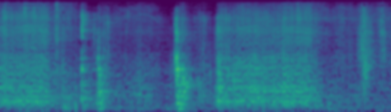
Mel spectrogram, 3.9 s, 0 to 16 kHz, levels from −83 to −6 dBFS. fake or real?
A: fake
